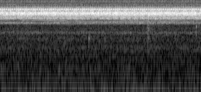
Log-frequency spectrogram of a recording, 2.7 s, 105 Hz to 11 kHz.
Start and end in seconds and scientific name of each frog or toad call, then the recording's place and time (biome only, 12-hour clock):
none
Cerrado, 11:30pm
